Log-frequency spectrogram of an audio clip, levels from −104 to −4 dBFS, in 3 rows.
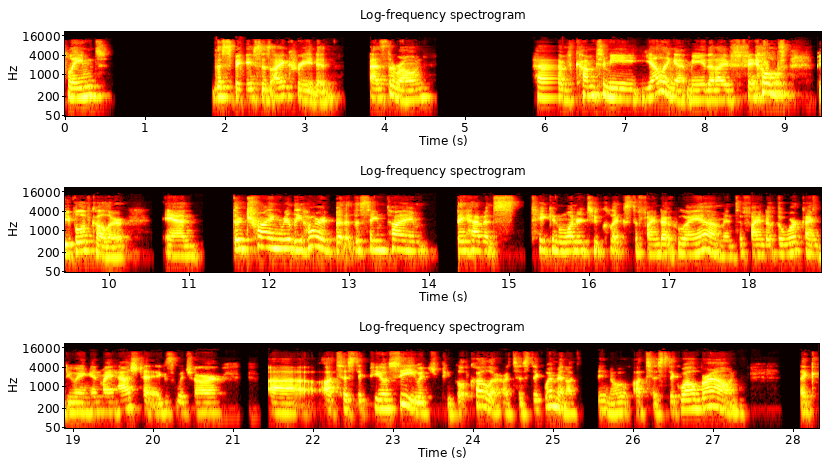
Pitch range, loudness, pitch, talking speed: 160-225 Hz, -18 LUFS, 185 Hz, 155 wpm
